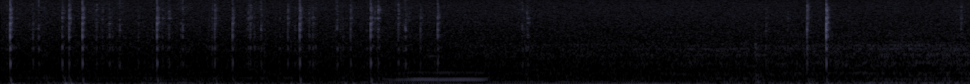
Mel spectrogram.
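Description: Fingertips tap rapidly on the cover of a glossy softcover paperback textbook lying flat, its solid paper body giving short, soft, dull taps. The taps come in quick clusters, then thin out over a steady low rumble, with a brief faint tone near the middle.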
